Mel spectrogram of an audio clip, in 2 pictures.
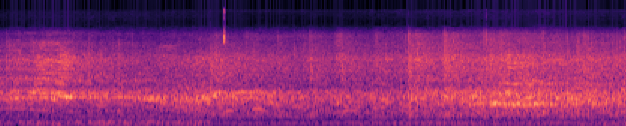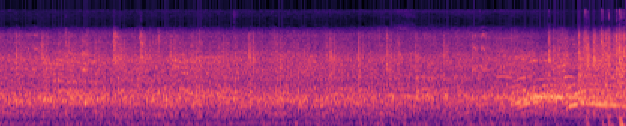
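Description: A large crowd murmurs in an echoing hall.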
